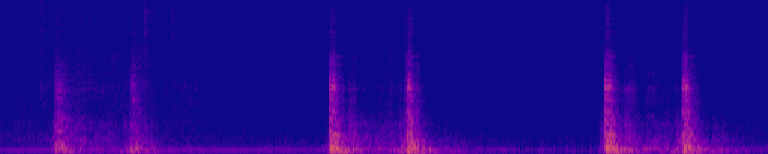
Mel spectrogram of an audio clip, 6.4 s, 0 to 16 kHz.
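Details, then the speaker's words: 10-year-old washing machine's solenoid inlet valves slamming shut cause severe water hammer: heavy hollow paired bangs echoing through the house's pipes over a low hum; spring-piston water hammer arrestors since fitted have reduced but not cured it. "Our washing machine in our house water hammers so bad it echoes through the entire house."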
